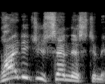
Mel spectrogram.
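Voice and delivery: acted, high-pitched yelling. Speaker retells the manager's phone call after the fax, retelling a yell. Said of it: "basically yelling at me".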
